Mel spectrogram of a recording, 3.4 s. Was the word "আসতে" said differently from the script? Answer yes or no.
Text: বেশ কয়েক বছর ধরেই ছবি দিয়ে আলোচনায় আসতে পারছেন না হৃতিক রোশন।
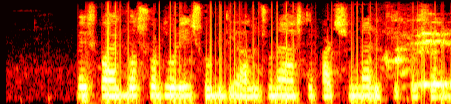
no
